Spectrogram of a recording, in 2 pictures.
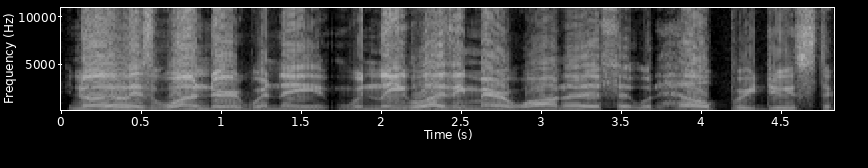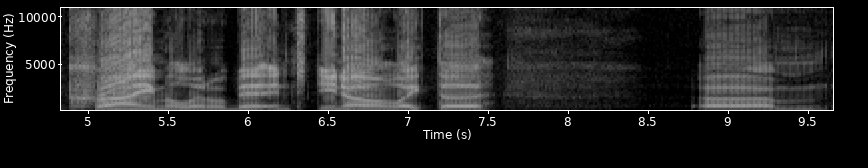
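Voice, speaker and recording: A man's voice: mid-range voice, sharp tone, smooth, dry recording, rough recording. A man with an American accent chatting casually and loosely, in a hesitant, rambling way, like a developer streaming while he works. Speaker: game developer live-streaming.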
